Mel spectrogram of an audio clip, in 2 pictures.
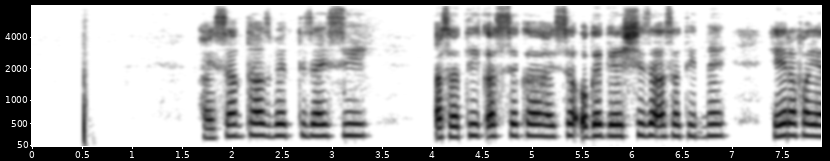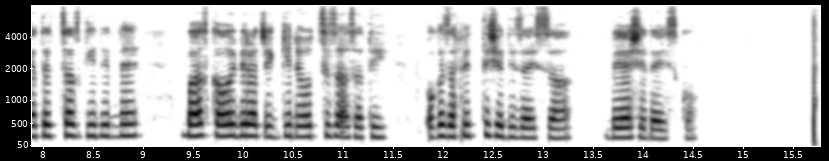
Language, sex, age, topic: Gamo, female, 18-24, government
